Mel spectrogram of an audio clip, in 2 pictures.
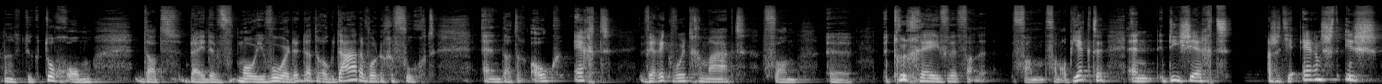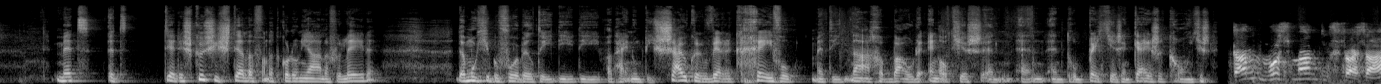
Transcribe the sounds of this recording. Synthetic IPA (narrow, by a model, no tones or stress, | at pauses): tnətyːlək̚tɔχɔmdɑtbɛjdəmoːjəʋʊːɹdədɑtərowɡ̚daːdənʋɔɹdəχəv̥uχtʔɛndɑtəɹowkʔɛχt | ʋɛɹkʋɔɹtχəmaːktfɑn | ətrɵχːejvəvɑn | v̥ɑnvɑnɔ̰pjɛktəʔɛndizɛχt | ɑlˠsətjəʔɛɹnstɪs | mɛtətː | ɛrdɪskɵsistɛlənvɑnətkoloniaːləvərlejdən | dɑnmutjəbɛjvoːɹbeːlˠt̚dididiʋɑtɦɛjnumt̚disœɥkərʋɛɹkχejvəlˠmɛt̚dinaːχəbʌwdəʔɛŋə̰lˠtjəsɛ̰nɛnɛntrɔmpɛtəsɛnkɛjzəɹkroːncəs | d̥ɑnmutmɛndifəza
